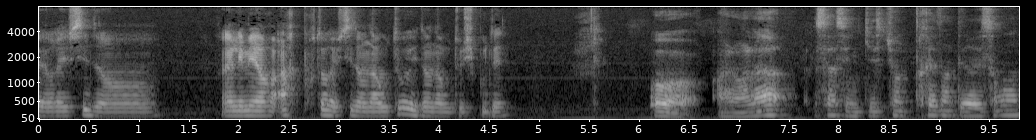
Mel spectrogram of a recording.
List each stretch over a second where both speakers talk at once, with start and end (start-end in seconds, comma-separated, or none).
none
